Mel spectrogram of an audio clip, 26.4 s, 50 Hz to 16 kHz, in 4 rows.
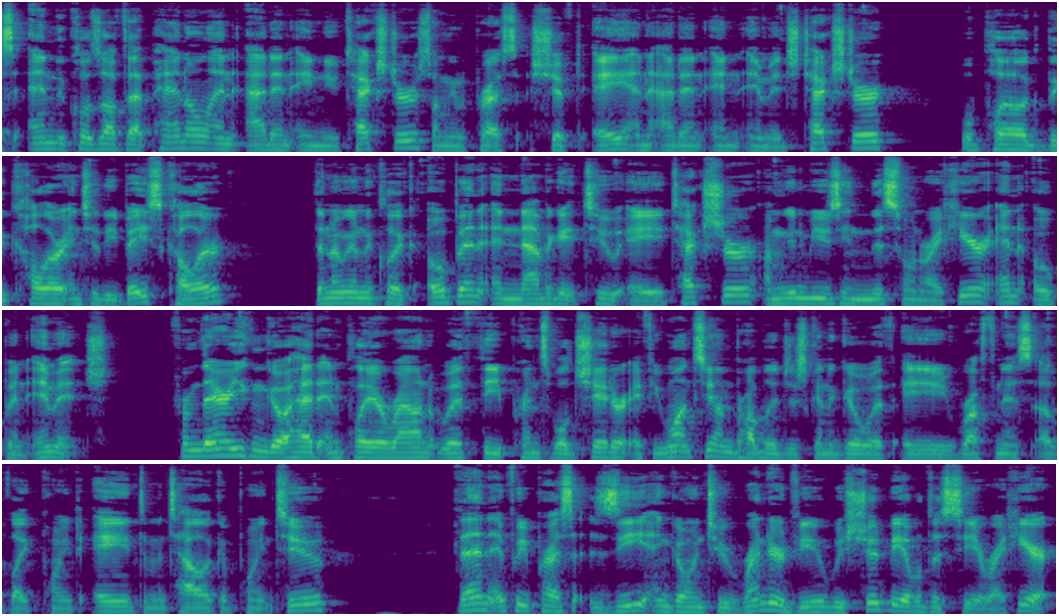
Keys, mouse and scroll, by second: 0.2 n, 0.7 middle click, 1.2 scroll up 4, 1.6 shift+a, 5.9-8.2 drag, 9.0-12.0 drag, 14.0 click, 14.7-19.6 drag, 21.8 scroll up 1, 22.5 z.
